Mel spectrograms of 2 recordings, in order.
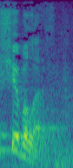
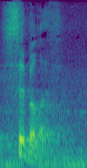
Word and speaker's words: Shibboleth: If he said no, they would say to him, say Shibboleth. And he would say Sibboleth. For they could not pronounce it right.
